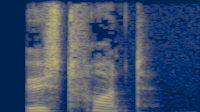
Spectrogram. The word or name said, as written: østfront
